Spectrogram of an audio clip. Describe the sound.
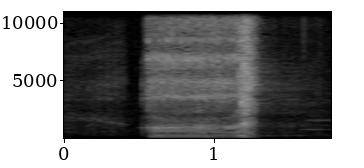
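A person imitates a single loud, throaty snore of someone who snores with reflux, a rough gurgling rasp lasting under a second that swells to a sharp choking snort before cutting off.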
